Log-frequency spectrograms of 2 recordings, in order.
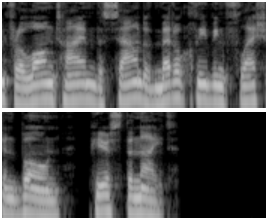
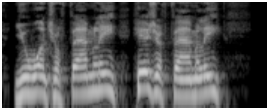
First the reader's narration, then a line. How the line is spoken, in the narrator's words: With each subsequent hack, he shouted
